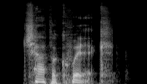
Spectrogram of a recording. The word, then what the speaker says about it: Chappaquiddick: I'm not going to say how I did it, but I think you're supposed to call it Chappaquiddick.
